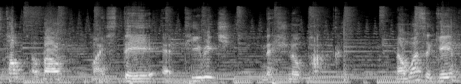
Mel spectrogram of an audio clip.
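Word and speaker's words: Terelj: now finally let's talk about my stay at t rich National Park now once again for under like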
